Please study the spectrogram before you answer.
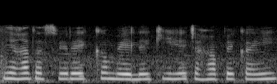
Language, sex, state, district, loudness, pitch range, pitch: Hindi, female, Bihar, Gopalganj, -21 LUFS, 245-260 Hz, 255 Hz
